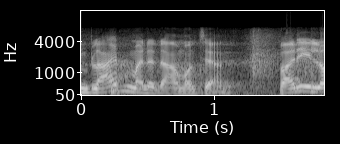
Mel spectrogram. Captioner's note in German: Beifall bei der FDP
